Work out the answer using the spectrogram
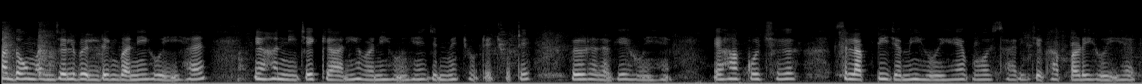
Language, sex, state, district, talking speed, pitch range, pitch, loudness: Hindi, female, Uttar Pradesh, Hamirpur, 165 wpm, 220-245 Hz, 230 Hz, -27 LUFS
